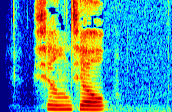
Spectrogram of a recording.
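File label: "香蕉", Chinese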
